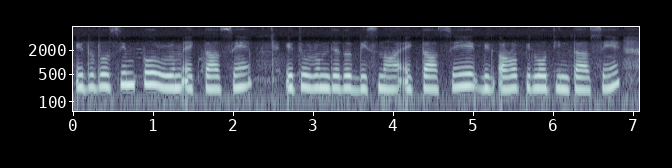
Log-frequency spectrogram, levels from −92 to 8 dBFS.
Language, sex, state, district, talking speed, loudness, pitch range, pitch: Nagamese, female, Nagaland, Kohima, 135 wpm, -14 LUFS, 220-240 Hz, 230 Hz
